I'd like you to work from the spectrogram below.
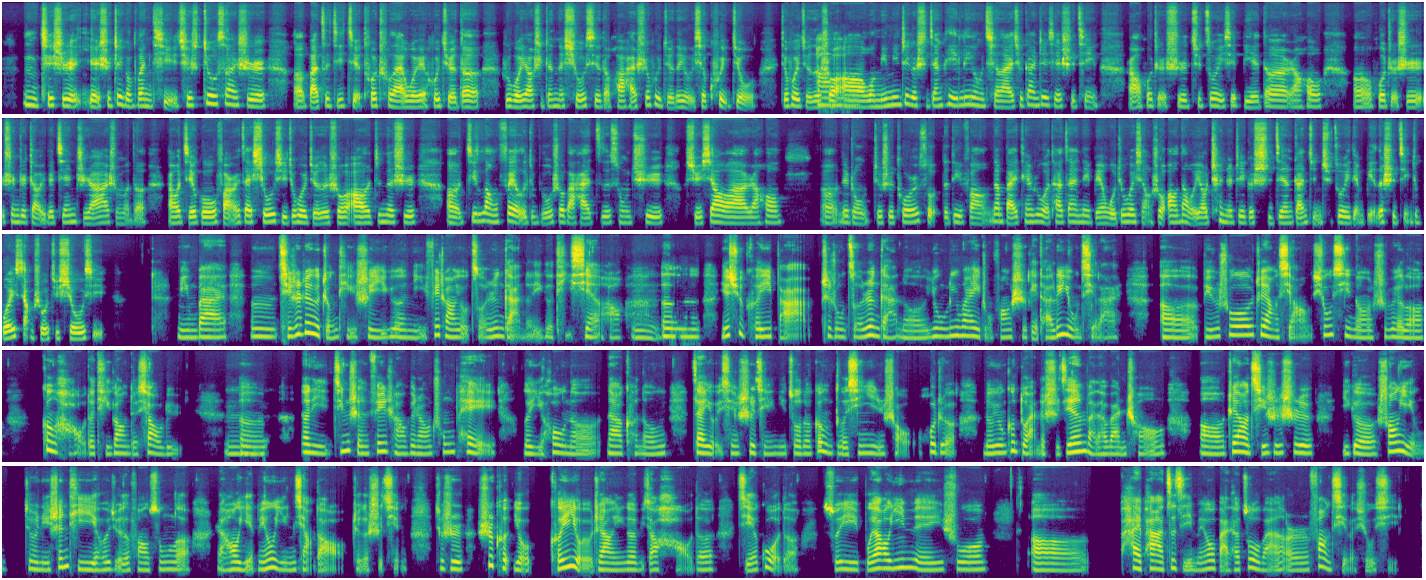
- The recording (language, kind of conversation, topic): Chinese, advice, 我总觉得没有休息时间，明明很累却对休息感到内疚，该怎么办？
- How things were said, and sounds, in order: none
